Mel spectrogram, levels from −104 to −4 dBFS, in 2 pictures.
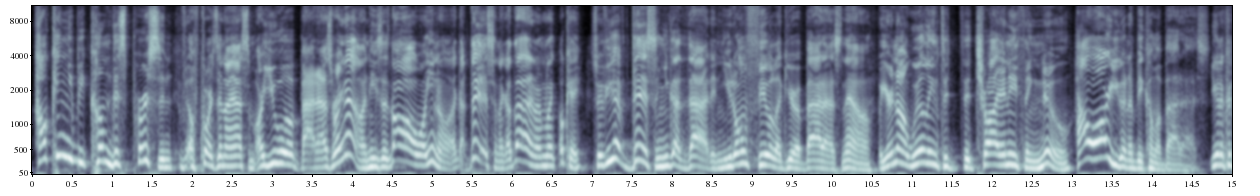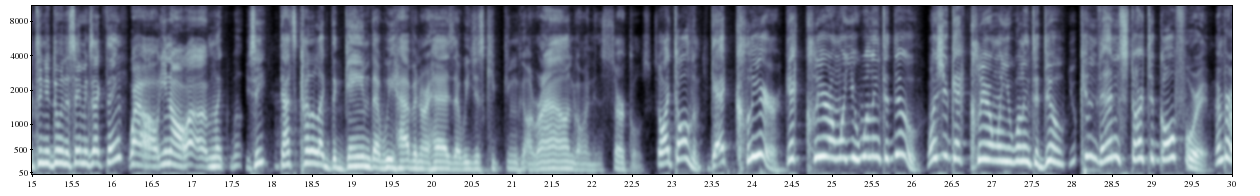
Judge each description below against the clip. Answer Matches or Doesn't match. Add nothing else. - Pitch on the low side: Doesn't match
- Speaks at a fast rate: Matches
